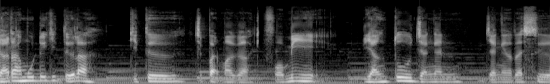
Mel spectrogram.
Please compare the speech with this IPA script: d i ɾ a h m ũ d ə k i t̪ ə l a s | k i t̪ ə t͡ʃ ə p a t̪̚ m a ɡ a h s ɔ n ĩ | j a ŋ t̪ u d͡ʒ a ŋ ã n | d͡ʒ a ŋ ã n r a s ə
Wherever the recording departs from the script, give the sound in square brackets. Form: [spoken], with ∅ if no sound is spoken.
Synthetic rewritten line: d [a] ɾ a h m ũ d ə k i t̪ ə l a [h] | k i t̪ ə t͡ʃ ə p a t̪̚ m a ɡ a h [f] ɔ [m] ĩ | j a ŋ t̪ u d͡ʒ a ŋ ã n | d͡ʒ a ŋ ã n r a s ə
